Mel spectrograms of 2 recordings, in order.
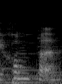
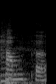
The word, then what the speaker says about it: hamper: You used to say humper instead of hamper.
